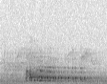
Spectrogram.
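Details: A wild turkey on Georgia public land during spring hunting season, with several birds in range, gobbles once, a fast rattling burst of gurgling notes over a second, fading over quiet background.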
